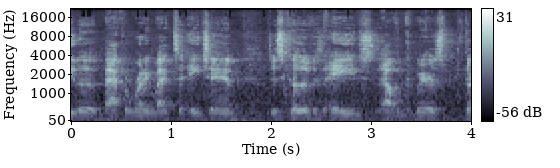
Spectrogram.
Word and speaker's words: Etienne: Now, you all know him as Travis Etienne, but he came out this offseason that is not his real name. That's not how you pronounce his last name. It's Travis Etienne.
